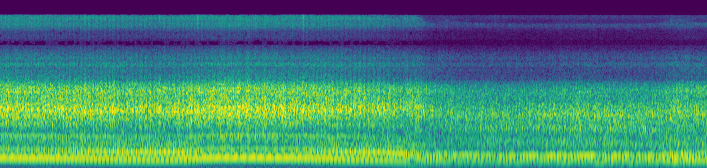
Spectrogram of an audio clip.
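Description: A car engine hums steadily, then drops in pitch and idles lower.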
